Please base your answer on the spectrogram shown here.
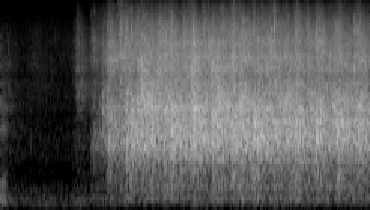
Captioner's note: applauding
